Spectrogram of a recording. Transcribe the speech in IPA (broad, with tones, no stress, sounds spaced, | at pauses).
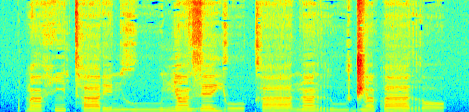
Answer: ɓ ã˨ h ĩ˦ tʰ a˨ ɾ e˨ n ɣ uː˨ ɲ ã˦ z ɛ˦ j oː˨ kʰ aː˨ n ã˦ r uː˨ d͡ʒ ã˦ p aː˦ r ɔ˦˨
